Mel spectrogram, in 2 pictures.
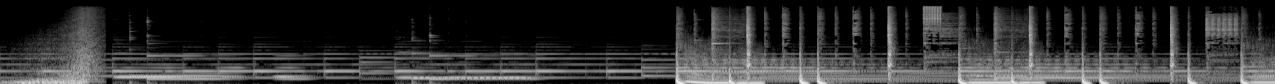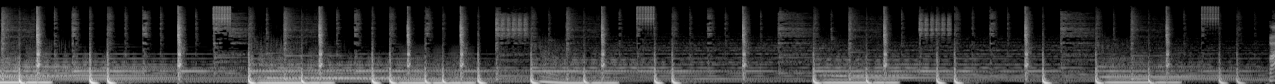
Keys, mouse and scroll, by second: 1.7 shift+click, 4.2 click, 6.3 Tab, 6.7 scroll down 1, 6.9 alt+a, 7.2 scroll down 1, 7.3 scroll up 1, 7.4-12.0 middle drag, 12.0 click, 12.3 Tab, 12.7 click, 13.3 alt+a, 13.9 click, 17.1 Tab, 17.6 alt+a, 17.8 scroll down 2, 18.0-21.0 middle drag, 21.6-22.0 scroll down 1, 22.0 shift+middle click, 22.8 scroll down 1, 23.0-25.5 middle drag.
